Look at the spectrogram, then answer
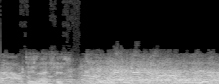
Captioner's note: laughter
